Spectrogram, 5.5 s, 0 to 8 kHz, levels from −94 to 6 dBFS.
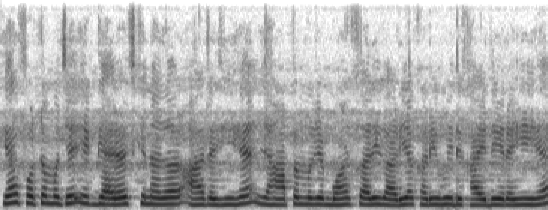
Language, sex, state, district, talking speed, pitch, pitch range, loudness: Hindi, female, Jharkhand, Sahebganj, 220 wpm, 240 Hz, 230-260 Hz, -14 LUFS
